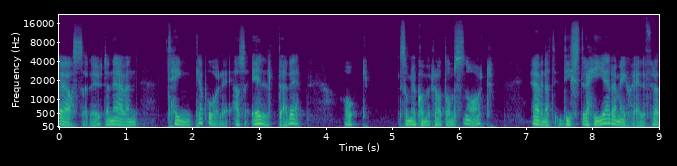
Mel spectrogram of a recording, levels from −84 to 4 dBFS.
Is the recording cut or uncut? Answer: uncut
